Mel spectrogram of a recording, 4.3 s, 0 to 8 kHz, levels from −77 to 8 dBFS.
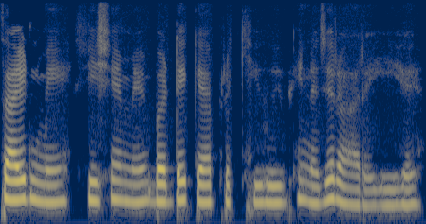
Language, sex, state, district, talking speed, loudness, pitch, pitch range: Hindi, female, Uttar Pradesh, Lalitpur, 180 wpm, -18 LUFS, 195 Hz, 185-215 Hz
